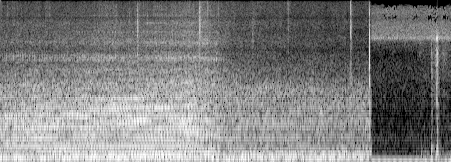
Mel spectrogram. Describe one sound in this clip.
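A car engine roars as it accelerates hard, its pitch rising.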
